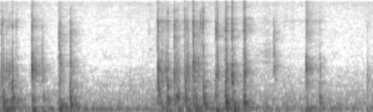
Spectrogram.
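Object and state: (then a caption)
Plastic mechanical keyboard being typed on. A full-size white and grey plastic mechanical keyboard is typed on quickly with both hands, the fingertips striking the keycaps. Bursts of sharp, clicky keystrokes come in uneven clusters over a low hum, with a busy flurry in the middle of the clip.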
